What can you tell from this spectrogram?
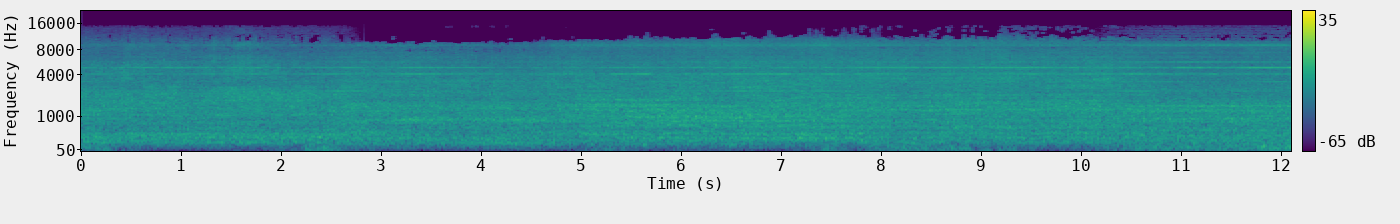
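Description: Aircraft jet turbine running steadily: an even rushing noise with several steady high-pitched whistling tones over it.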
